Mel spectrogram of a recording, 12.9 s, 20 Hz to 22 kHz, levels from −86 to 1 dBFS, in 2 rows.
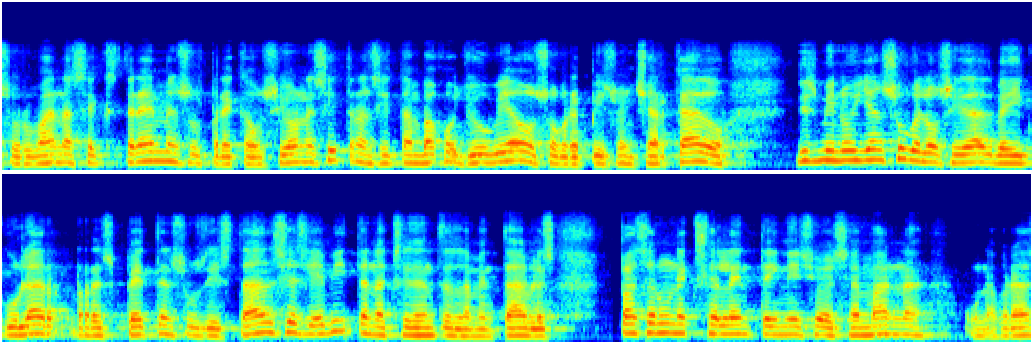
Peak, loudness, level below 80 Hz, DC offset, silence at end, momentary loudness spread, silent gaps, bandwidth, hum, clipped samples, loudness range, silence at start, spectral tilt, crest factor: -4 dBFS; -21 LUFS; -62 dBFS; under 0.1%; 0 s; 6 LU; none; 9.6 kHz; none; under 0.1%; 2 LU; 0 s; -6 dB/octave; 18 dB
